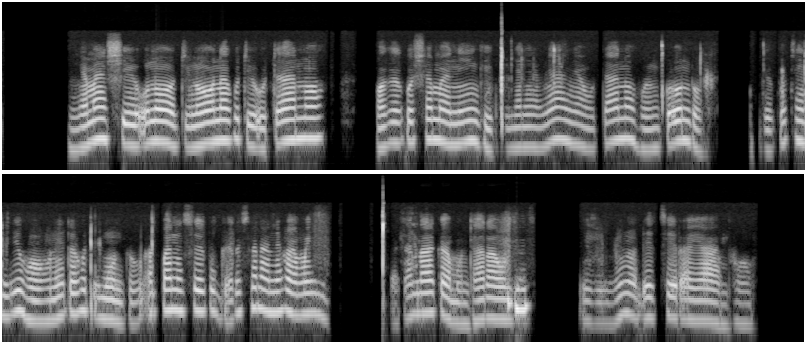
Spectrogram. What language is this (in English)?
Ndau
